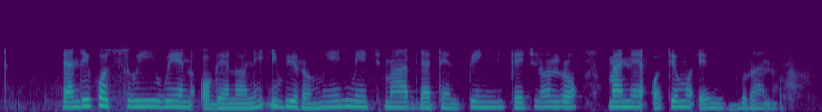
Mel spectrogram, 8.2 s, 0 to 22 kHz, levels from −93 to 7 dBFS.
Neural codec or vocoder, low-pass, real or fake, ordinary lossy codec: codec, 16 kHz, 2 kbps, FunCodec, trained on Chinese and English, 25 frames a second; 3.6 kHz; fake; none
